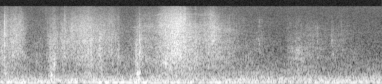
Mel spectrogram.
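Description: Fabric rustles as it is handed over.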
